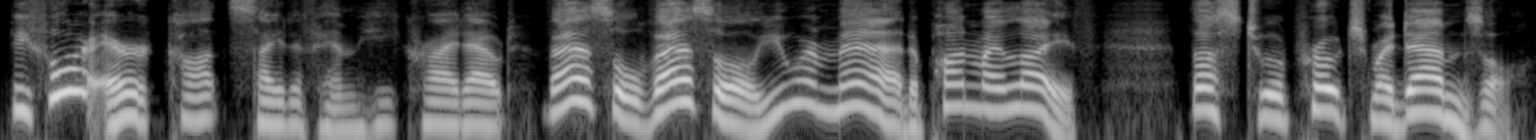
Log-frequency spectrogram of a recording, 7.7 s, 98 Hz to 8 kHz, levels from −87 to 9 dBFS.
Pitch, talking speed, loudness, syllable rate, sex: 210 Hz, 170 wpm, -17 LUFS, 4.6 syllables/s, female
